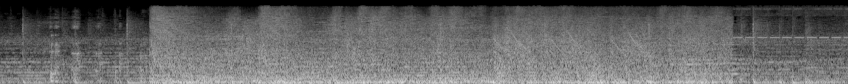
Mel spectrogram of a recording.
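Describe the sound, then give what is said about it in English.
A fictional satellite weapon fires with a loud, sustained roaring blast that rushes on for about six seconds and then drops back to a lower, steady rumble. “Memento Mori is fully charged, sir. Get ready to fire.”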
